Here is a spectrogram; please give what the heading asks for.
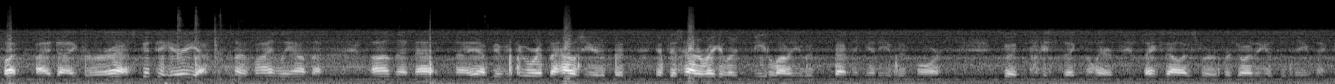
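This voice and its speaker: Speaking a little fast in a steady, mid-range voice, a middle-aged or older net control operator runs a radio roll call with folksy, rambling chatter. The setting is an indoor radio room with the window open, and the ham radio sound is noisy, dull and distant.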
